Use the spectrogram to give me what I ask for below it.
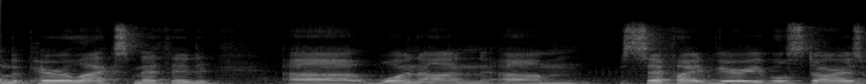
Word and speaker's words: Cepheid: So you can find some videos, two on the parallax method, one on Cepheid variable stars, which can also be pronounced Cepheid apparently. I looked it up, that is the correct pronunciation, that's the one used in the video, as well as redshift.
